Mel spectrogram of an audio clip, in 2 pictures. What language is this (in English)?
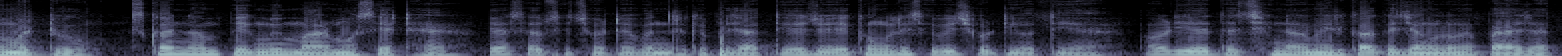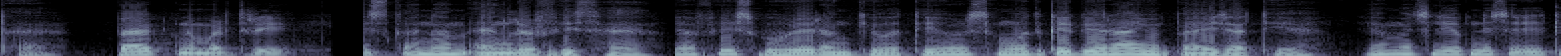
Hindi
